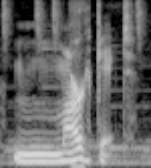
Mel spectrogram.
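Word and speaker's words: MRKT: have to assume, and that store is called Market, just spelled like M-R-K-T.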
